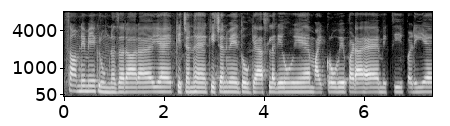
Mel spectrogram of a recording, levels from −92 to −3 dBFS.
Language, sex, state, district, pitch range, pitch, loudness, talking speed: Hindi, female, Punjab, Kapurthala, 165-170 Hz, 165 Hz, -14 LUFS, 205 wpm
